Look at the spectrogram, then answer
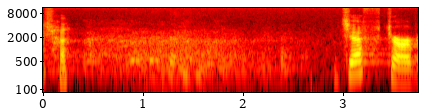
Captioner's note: audience laughs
